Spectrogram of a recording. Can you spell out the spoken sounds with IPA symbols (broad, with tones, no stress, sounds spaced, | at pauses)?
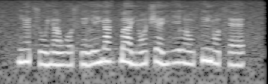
ɡ ɛ̃˧ s u˨ j ã˨ w o˨ s ĩ˨ l i˨˦ j a˦ ɡ͡b a˦˨ j ɔ̃˨˦ ʃ ɛ˦˨ j i˨˦ l ɔ̃˧ k ĩ˦ j ɔ̃˧ s ɛ˧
